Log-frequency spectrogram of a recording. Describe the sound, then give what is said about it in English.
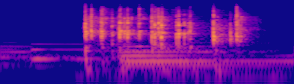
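Purple and green dice clatter across a hard tabletop in a quick, irregular burst of sharp clicks and taps, fairly loud, settling after about a second. They are rolled to choose the bread for a sandwich. No one speaks. “Today I'll be using these purple and green dice that were sent in by a viewer. Thanks, let's hope they're lucky. First up, roll for bread.”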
